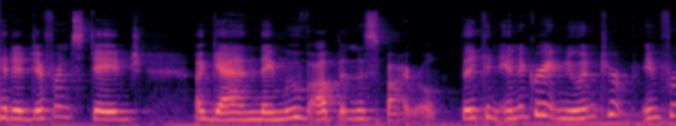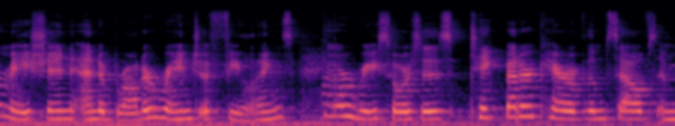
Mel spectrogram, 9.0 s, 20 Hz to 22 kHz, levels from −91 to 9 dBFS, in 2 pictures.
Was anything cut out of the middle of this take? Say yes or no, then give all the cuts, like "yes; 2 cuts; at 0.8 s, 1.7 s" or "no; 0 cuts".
yes; 1 cut; at 6.7 s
